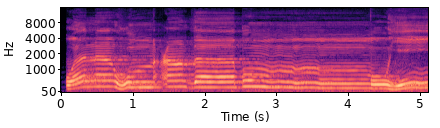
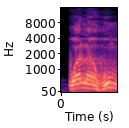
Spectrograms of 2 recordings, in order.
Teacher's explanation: Walahum adzabum muhin. Walahum, mim sukun bertemu ain idhar safawi, kita baca jelas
